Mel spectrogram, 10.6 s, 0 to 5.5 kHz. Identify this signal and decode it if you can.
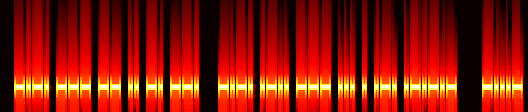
Morse code, heard as a keyed tone, about 20 wpm, 600 Hz. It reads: COMING CLOSER. <BT>
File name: winnie-20wpm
